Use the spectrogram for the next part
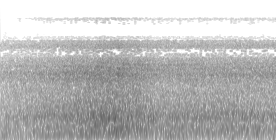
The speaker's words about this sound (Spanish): Así baja el río Henares a su paso por Guadalajara, rozando el nivel rojo.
